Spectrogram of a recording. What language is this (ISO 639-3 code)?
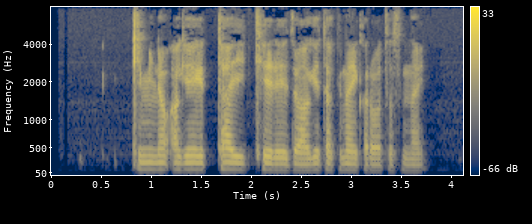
jpn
